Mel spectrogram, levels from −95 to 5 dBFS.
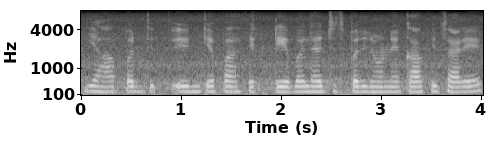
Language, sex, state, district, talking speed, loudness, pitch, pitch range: Hindi, female, Haryana, Jhajjar, 210 wpm, -16 LUFS, 180 Hz, 180-185 Hz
